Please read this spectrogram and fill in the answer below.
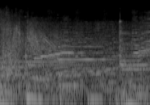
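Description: Cartoon soundtrack: a crash sound effect right at the start, followed by a quick falling sweep, over background music.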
